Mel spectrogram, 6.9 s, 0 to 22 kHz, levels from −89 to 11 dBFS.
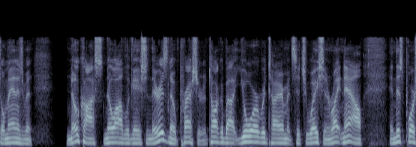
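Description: At 1.95 to 1.98 s, right after "no cost no", a 30 ms run of concealed Bluetooth headset packet loss shows up as a short buzzy tone held at full level, with a slight warble as real speech resumes. A brief buzzy tone follows at 3.84 s, between "no pressure to talk" and "your retirement situation". Unlike a plain dropout, which would leave silence, the receiver filled the missing packets by repeating a matching stretch of recent waveform, all within the mSBC wideband band.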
